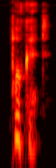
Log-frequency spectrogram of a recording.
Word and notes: pocket: Australian English

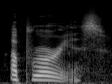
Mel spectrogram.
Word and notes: uproarious: American English

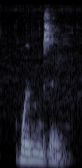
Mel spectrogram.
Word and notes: whimsy: British English

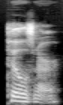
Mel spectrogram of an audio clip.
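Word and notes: pilsner: Canadian English

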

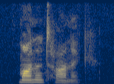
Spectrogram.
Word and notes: monotonic: American English

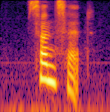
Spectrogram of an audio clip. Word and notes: sunset: American English

